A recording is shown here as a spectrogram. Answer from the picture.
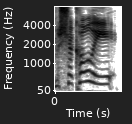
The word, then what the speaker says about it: Txakoli: Chacoli, which is spelled T-X-A-K-O-L-I, in case you're wondering and see it and try to figure that one out, is the Basque wine that has got a little bit of sparkle to it.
